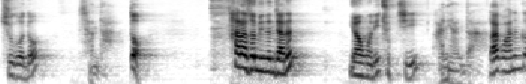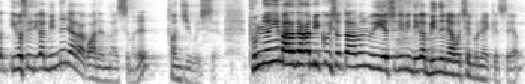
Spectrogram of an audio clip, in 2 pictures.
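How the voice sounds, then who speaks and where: A man preaching in a church, his voice a little higher than most and swinging widely as he tells the story. He keeps asking the congregation questions and answering them himself, in an animated preaching manner. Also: a little fast. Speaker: pastor. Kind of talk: sermon.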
